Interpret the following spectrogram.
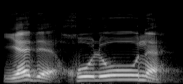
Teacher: bu yerdan dal tamg'asi qalqala qilamiz.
